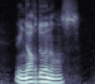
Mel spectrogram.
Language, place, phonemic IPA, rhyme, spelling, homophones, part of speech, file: French, Paris, /ɔʁ.dɔ.nɑ̃s/, -ɑ̃s, ordonnance, ordonnances, noun, Fr-ordonnance.ogg
- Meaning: 1. prescription 2. order, decree 3. ordinance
